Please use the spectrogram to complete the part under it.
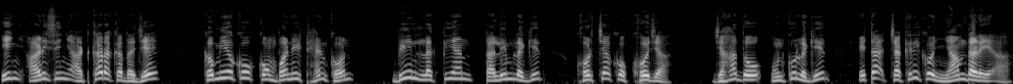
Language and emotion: Santali, angry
